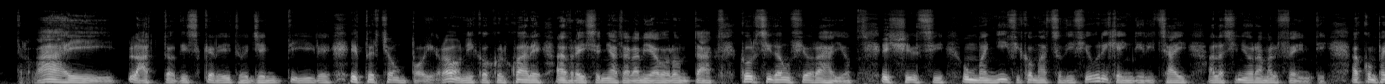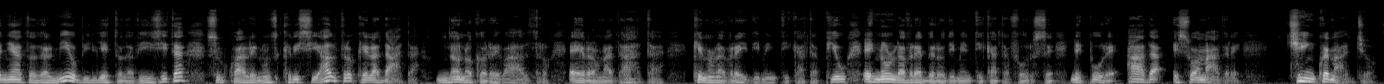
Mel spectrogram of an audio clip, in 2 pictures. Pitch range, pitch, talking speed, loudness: 85-105 Hz, 95 Hz, 150 wpm, -26 LUFS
